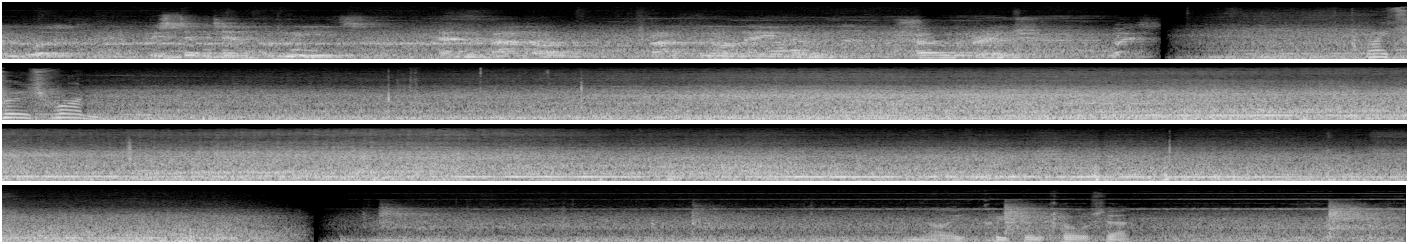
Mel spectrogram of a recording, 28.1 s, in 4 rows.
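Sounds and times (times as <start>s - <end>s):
train wheels and engine rumbling: 0.0s - 28.0s.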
